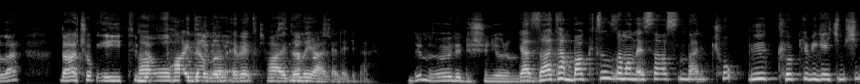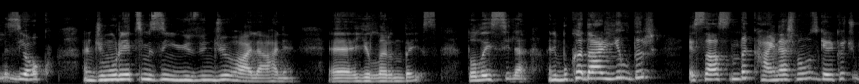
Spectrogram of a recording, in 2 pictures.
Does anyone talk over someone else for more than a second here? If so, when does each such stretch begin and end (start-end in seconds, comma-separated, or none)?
1.4-3.6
